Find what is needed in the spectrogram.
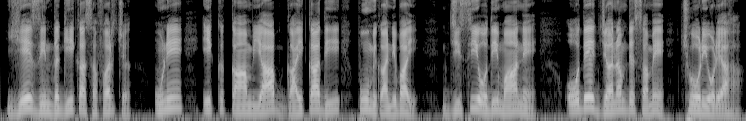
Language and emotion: Dogri, neutral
